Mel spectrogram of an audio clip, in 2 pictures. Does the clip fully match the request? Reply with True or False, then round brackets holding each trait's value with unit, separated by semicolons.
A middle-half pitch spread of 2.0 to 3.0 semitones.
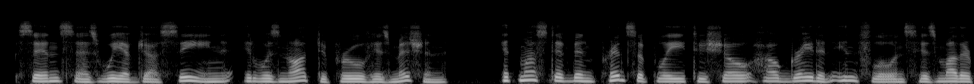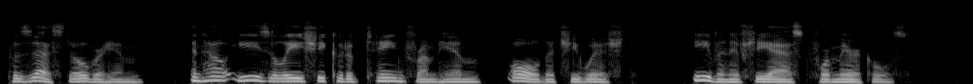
False (4.4 semitones)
